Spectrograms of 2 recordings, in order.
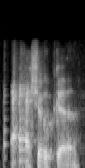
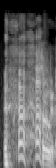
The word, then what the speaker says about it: Ahsoka: See, there's a misspelling somewhere on one of these things where it says A-S-H, and that's not how it's spelled. So I almost said Ashoka. Ahsoka Tano.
